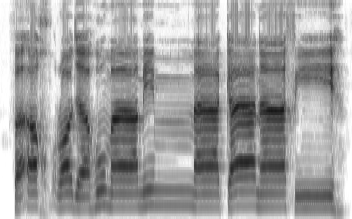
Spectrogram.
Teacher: جب یہاں وقف کریں گے تو ہا کو سائلنٹ کریں گے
